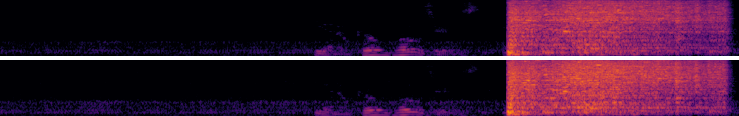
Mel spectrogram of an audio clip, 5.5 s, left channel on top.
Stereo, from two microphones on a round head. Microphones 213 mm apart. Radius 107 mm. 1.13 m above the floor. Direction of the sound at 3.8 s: 25° right (ahead or behind).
